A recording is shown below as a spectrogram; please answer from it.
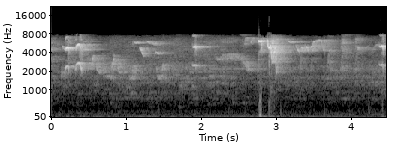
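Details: Oriental magpie-robin in 'full roll tembak' song for training other songbirds: thin, high, varied whistles and chips in irregular bursts, with a sharp click near the middle.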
